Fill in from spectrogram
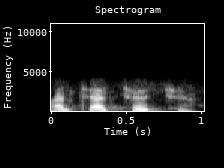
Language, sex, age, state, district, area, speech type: Punjabi, female, 30-45, Punjab, Fazilka, rural, conversation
